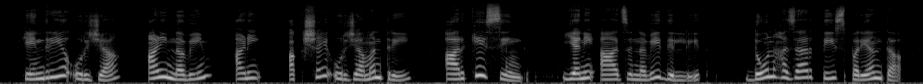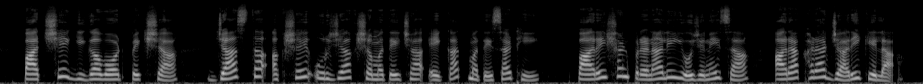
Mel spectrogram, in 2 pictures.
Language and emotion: Marathi, neutral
